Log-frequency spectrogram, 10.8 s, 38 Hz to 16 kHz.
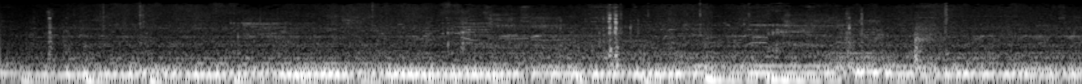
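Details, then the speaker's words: Chevy Caprice box with 305 5.0L V8 and dual exhaust, previously sluggish, after new spark plugs and plug wires: deep, steady burble with an even beat and no misses or ticking; normal smooth idle. "if you ask me it's running nice and smooth now oh yeah"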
